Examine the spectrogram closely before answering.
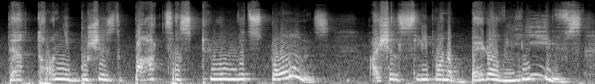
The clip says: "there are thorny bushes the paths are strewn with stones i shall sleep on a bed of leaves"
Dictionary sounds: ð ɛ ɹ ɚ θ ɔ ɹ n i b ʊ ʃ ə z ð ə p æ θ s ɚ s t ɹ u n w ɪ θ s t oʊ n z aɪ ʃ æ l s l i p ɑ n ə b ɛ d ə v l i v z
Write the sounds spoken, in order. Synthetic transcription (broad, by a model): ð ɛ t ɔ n i b ʊ ʃ ə z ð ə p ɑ t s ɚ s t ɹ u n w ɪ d s t oʊ n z aɪ ʃ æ l s l i p ɑ n ə b ɛ d ə v l i v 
